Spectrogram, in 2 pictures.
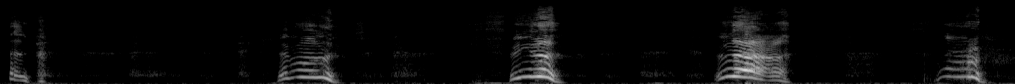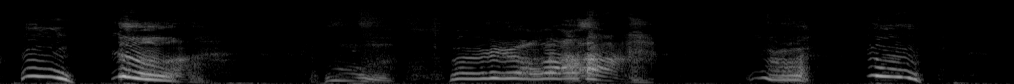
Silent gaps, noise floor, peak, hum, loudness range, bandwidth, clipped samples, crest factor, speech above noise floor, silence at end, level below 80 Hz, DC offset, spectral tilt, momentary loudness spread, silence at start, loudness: none; -72 dBFS; -8 dBFS; none; 15 LU; 16.5 kHz; under 0.1%; 24 dB; 48 dB; 0.95 s; -64 dBFS; under 0.1%; -4 dB/octave; 26 LU; 0.1 s; -28 LUFS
